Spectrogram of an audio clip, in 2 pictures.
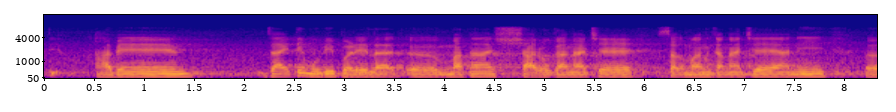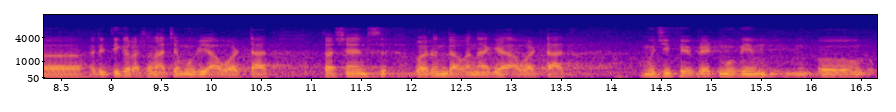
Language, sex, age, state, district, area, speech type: Goan Konkani, male, 18-30, Goa, Quepem, rural, spontaneous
